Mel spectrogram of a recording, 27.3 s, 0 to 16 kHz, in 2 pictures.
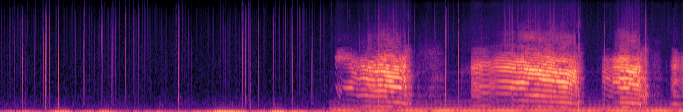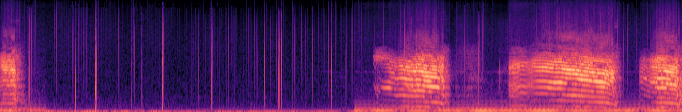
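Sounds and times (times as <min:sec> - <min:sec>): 
moose calls, drawn-out nasal moans: 0:06.7 - 0:14.2, 0:21.1 - 0:27.2.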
